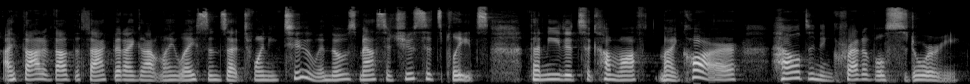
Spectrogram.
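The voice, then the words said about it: Emotional, near-tearful voice. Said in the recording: “I'm going to get emotional talking to you now.”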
